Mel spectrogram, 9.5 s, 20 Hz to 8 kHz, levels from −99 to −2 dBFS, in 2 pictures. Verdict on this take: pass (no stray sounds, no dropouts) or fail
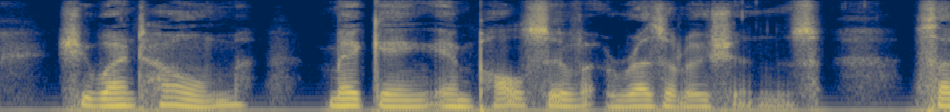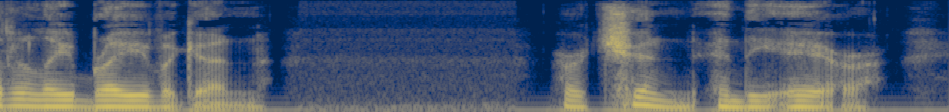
pass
